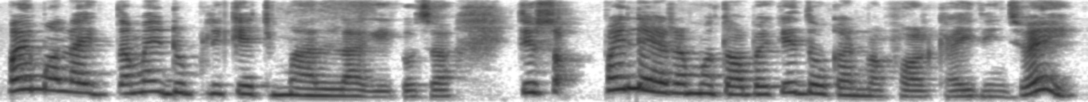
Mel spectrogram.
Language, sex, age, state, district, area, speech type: Nepali, female, 30-45, West Bengal, Darjeeling, rural, spontaneous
